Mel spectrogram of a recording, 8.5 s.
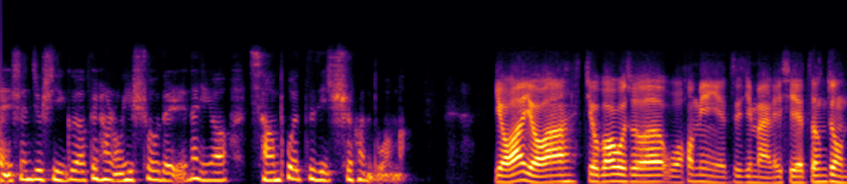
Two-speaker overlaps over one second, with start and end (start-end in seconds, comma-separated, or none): none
